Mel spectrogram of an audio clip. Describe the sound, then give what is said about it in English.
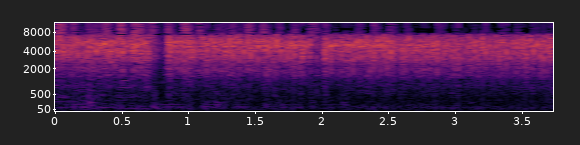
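A lug wrench ratchets in a garage with a fast, steady, loud run of clicks, broken by two brief pauses. “Boy, it's a good thing the lug wrench had some power in it to get that open sign up.”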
